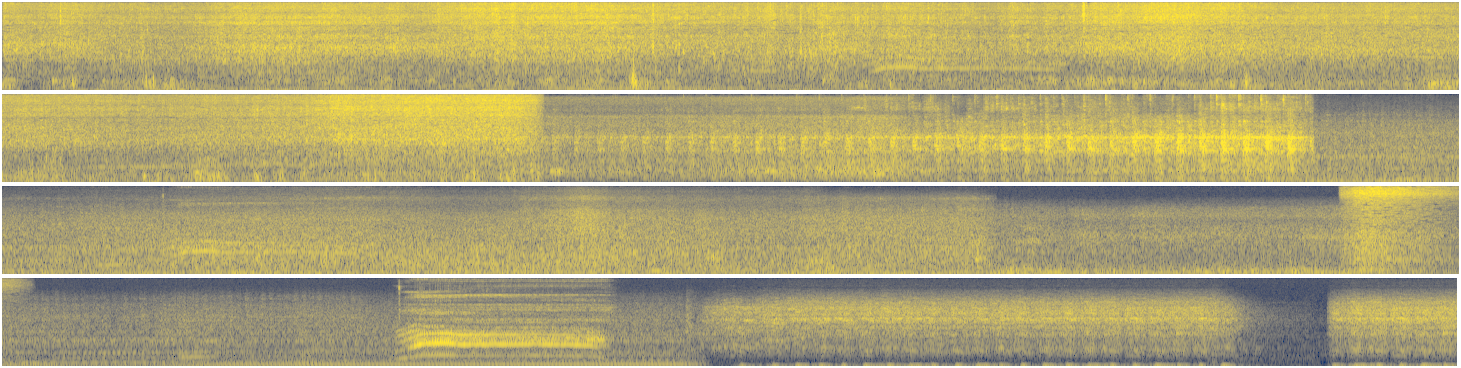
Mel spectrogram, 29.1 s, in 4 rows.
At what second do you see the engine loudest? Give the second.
13 s.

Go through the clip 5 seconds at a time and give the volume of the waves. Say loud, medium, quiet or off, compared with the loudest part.
loud, loud, medium, loud, loud, off.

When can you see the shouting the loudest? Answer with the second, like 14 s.
24 s.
